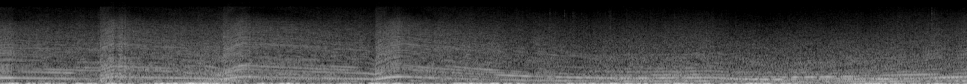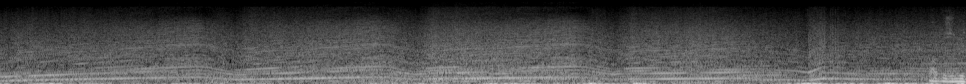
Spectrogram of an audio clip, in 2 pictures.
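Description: A damaged Formula 1 race car engine in the F1 Challenge racing video game, set in a 1972 season, revs and whines continuously, pitch rising and falling through repeated gear shifts, steady and prominent throughout.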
